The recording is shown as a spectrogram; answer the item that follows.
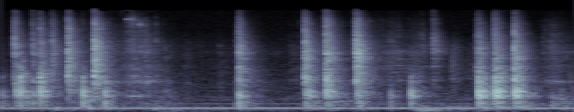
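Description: Tin snips cutting through steel wire mesh: a run of sharp metallic snips in clusters, several quickly in the first second, one on its own, then three in a row, and a quick group near the end.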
